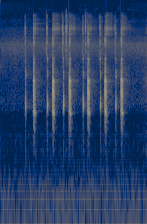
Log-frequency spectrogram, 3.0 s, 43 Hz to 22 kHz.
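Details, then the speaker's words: Windsor Chariot iScrub 20X scrubber not releasing water, water solenoid valve bench-tested on 36 V from the series batteries: crisp mechanical clicks as the plunger snaps up each time power is applied; solenoid working normally. "And what you're going to do is you're going to connect the red, obviously on positive, and you'll be able to hear this plunger come up if it"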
